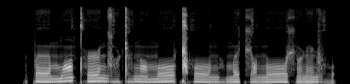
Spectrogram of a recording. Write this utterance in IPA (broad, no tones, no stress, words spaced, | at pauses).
pəː mbɔ̃ t̪ʰə˞nzɔ̤ ʈə̤n̪ɔ̃ moːǁʰoː n̪ɔ̤mət͡ʃɔ n̪oːʃõ ɳẽɳvo̤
